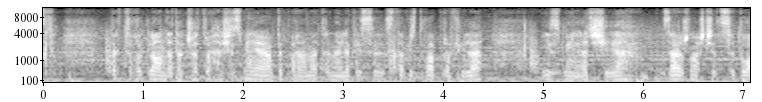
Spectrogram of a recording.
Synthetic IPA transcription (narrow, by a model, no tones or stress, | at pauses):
t̪ak̚t̪ɔvɘɡlɔnd̪at̪aɡʐɛt̪ɾɔxɛɕɛzmʲjeɲajɔ̃w̃t̪ɛpaɾamɛt̪ɾɘnajlɛpʲjejst̪avʲid͡ʑd̪vapɾɔfʲilɛ | izmʲjeɲat͡ɕɕjɛvzalɛʐnɔɕt͡ɕiɔt̪sɘt̪ua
